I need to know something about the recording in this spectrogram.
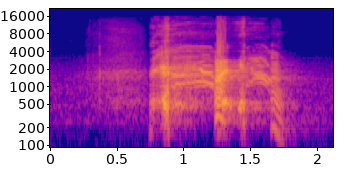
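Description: A man clearing his throat: a harsh burst of two quick, loud rasps about a second in, trailing off with a falling voiced sound.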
